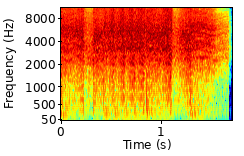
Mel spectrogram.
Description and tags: Reverse Skip
A few sample cuts from my song The Man (totally processed)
